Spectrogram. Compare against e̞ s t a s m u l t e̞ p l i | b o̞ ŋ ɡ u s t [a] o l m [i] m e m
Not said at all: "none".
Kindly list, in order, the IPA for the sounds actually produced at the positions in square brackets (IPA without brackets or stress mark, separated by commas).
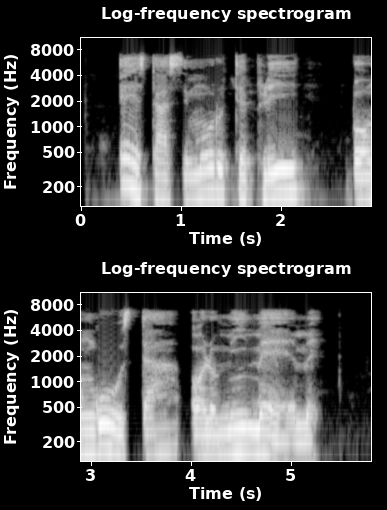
a, i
